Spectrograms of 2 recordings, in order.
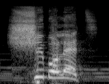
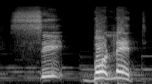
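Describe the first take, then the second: First: The word begins with a sh sound. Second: The word begins with an s sound. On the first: The speaker is not from the tribe of Ephraim. The speaker calls it right. "O som era C H" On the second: The speaker is from the tribe of Ephraim. The speaker calls it wrong. "e não era com S, S I"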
